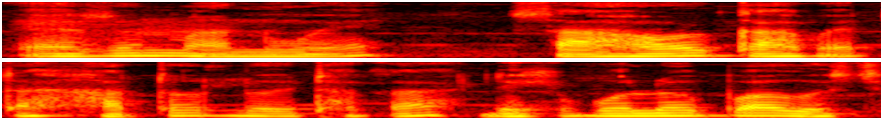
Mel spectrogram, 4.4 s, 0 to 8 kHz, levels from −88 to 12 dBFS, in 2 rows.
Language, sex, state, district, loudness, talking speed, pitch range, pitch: Assamese, male, Assam, Sonitpur, -20 LUFS, 150 wpm, 120-140 Hz, 130 Hz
